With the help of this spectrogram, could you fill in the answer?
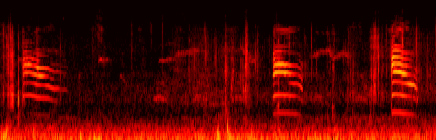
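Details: Calico cat whose cute calls drew a black cat over; three clear, drawn-out meows, each falling in pitch, spaced a few seconds apart, with faint high chirps between them over a steady low rumble of outdoor background noise.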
